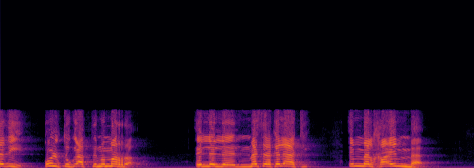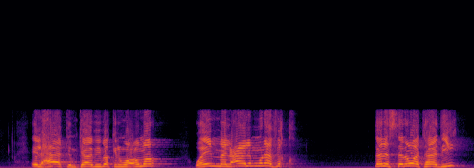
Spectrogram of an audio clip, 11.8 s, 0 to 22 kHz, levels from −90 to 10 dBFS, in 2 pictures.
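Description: Nothing stood out on listening; the sound comes through a call path whose band stops at about 8 kHz, and no fault could be heard.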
